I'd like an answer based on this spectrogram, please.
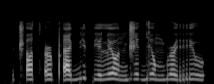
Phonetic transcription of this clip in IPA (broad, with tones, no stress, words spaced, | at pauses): t͡ʃʼʌ˨t͡sʼə˞˨pʼæ˨bʲʌ˥˩ pʲʌ˨lʲɔ˥˩o̯ nd͡ʒɪ˥˩ɡɪ˥˩o̯mbə˞˥˩ rʲu˥˩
